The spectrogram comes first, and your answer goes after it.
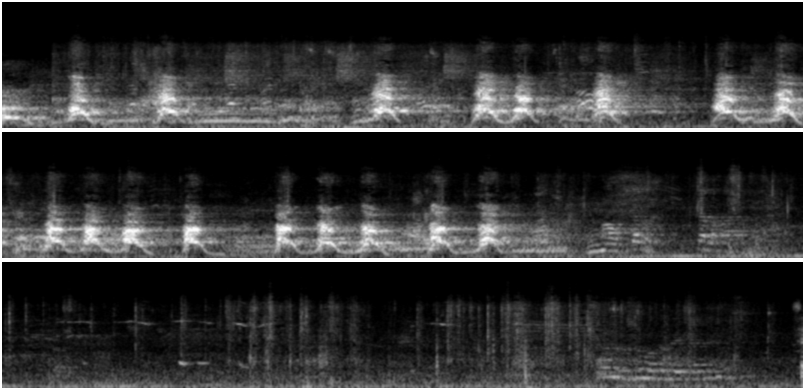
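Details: Pit bull and Dogo Argentino in a fight, with sharp repeated barks and yelps packed into the first half, then quieter scuffling, faint voices and scattered noises as the barking fades out.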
